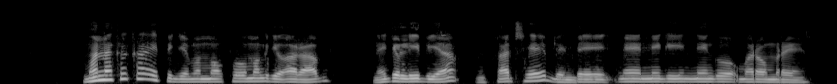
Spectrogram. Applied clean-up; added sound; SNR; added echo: neural mask model DeepFilterNet 3.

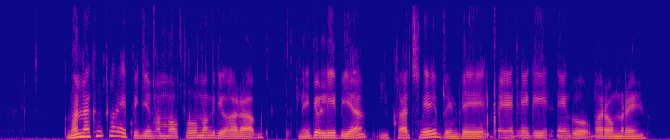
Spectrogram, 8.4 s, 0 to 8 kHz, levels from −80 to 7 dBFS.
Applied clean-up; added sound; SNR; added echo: neural diffusion model UNIVERSE++.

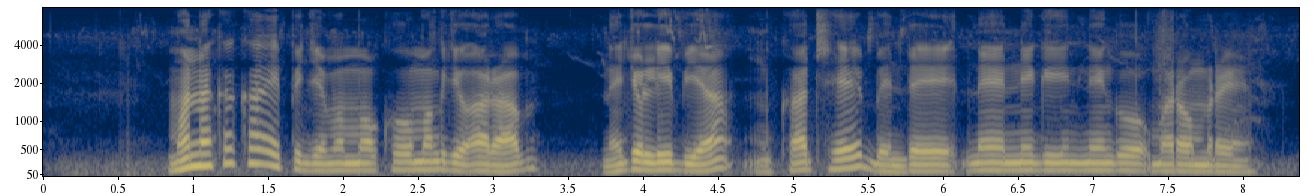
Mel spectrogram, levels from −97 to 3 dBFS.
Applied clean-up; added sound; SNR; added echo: none; none; none; none.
